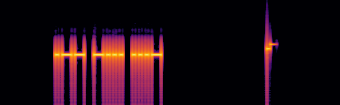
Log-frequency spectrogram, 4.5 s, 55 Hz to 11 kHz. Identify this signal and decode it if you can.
Morse code, heard as a keyed tone, about 28 wpm, 700 Hz. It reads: WBV
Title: Three Challenging Letter-Number Combinations 28wpm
